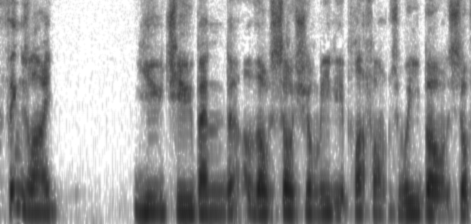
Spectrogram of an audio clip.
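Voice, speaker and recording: A man with a Manchester accent, fairly high-pitched, dark and mellow in tone, at a fairly slow pace. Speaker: guitar company representative. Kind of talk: interview. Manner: hesitant, many fillers.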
